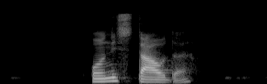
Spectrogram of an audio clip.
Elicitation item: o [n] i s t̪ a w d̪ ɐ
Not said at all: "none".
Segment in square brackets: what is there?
n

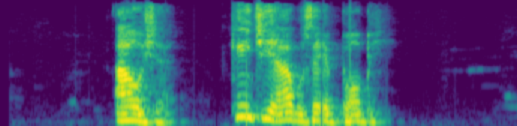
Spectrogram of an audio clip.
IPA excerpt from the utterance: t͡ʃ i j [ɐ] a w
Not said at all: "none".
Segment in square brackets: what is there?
a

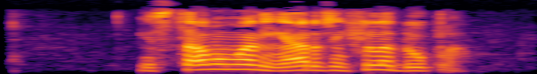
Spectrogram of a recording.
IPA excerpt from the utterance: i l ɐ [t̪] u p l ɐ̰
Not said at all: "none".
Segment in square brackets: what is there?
d̪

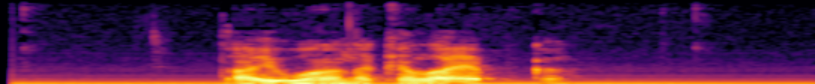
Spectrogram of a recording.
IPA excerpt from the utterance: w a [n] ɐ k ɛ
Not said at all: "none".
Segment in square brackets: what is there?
n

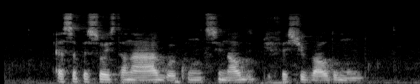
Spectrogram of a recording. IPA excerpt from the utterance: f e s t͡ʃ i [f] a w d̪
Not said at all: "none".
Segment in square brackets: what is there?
v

